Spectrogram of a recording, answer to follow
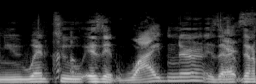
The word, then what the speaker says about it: Widener: Funny thing, did a little research on you, went to, is it Widener? Is that, did I pronounce it right?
